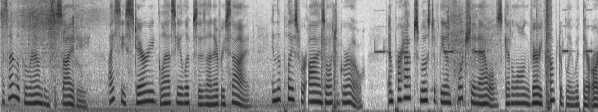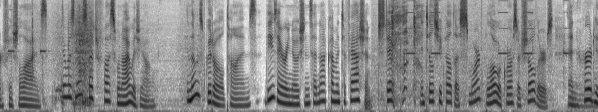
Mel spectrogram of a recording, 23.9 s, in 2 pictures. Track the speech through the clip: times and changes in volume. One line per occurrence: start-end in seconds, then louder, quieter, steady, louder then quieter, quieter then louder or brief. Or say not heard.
0.0-23.8 steady.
